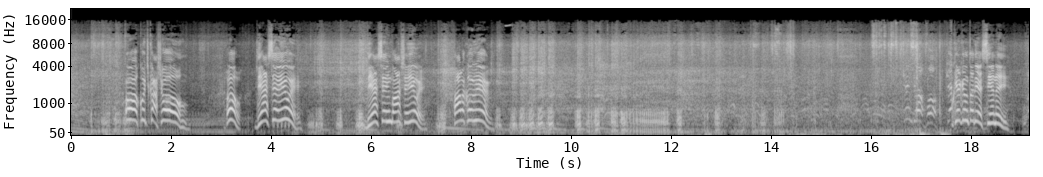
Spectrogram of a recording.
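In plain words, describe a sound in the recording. A dirt bike engine revs up and down in short bursts nearby.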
